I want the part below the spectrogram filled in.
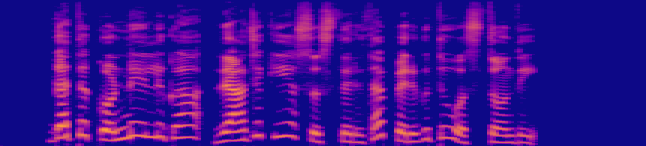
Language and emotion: Telugu, neutral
